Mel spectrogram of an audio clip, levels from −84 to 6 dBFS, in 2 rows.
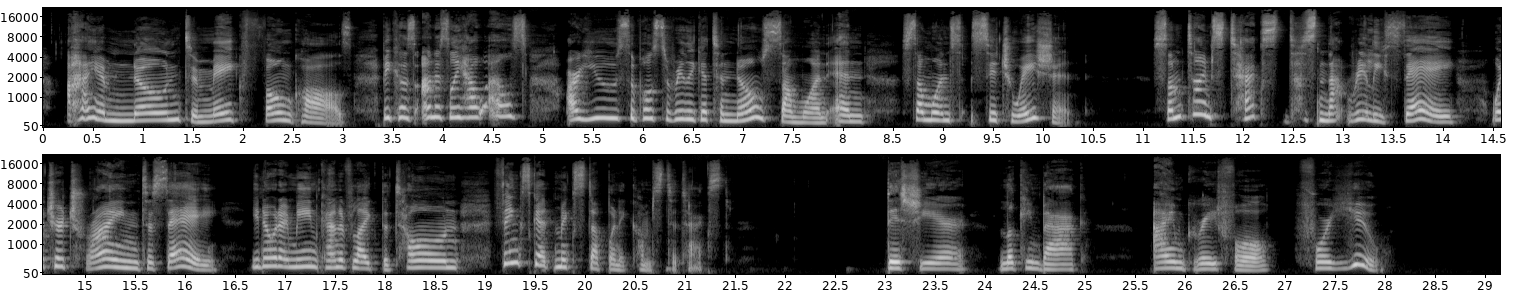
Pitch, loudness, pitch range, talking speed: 230 Hz, -19 LUFS, 200-280 Hz, 130 wpm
